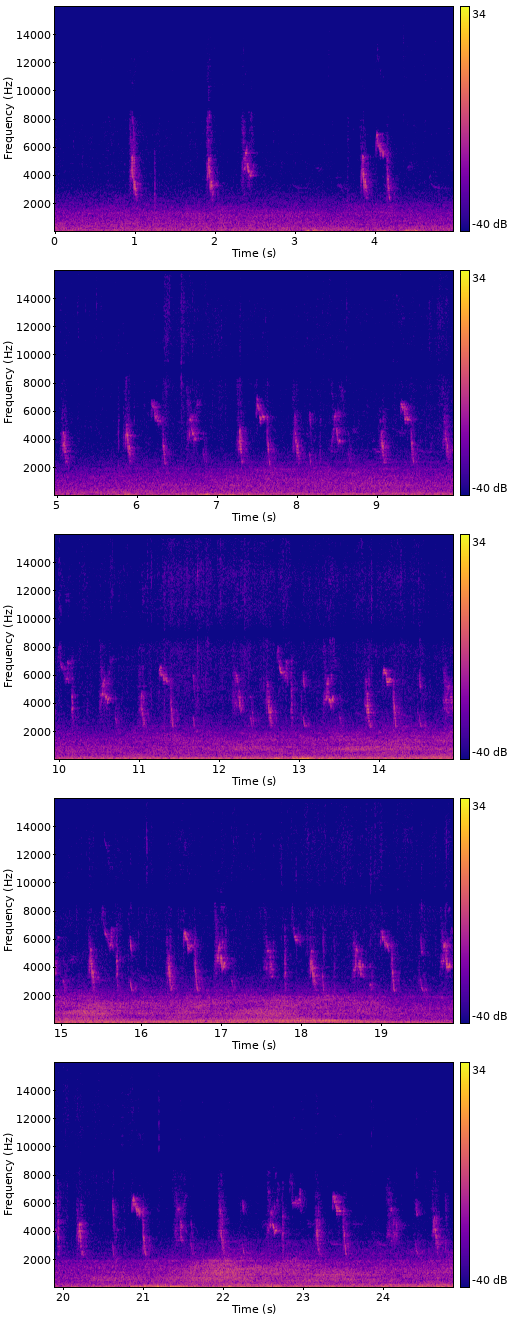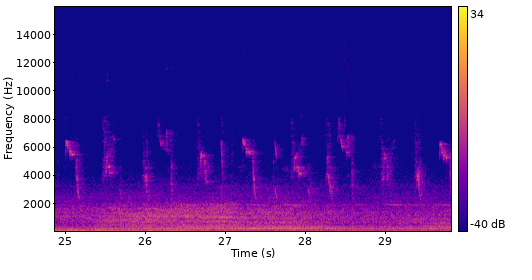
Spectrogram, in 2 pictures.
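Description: A small bird chirping over and over, short high falling chirps about two or three a second, over steady background noise.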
